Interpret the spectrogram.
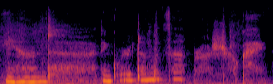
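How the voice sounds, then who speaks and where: A woman playing a gentle, chatty makeup competition contestant in a soft-spoken, whispery ASMR personal attention role-play. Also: fairly high pitch, lively intonation, a little hiss or hum. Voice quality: breathy, whispery. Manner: gentle, unhurried, chatty, reassuring. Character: friendly, self-taught makeup competition contestant.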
